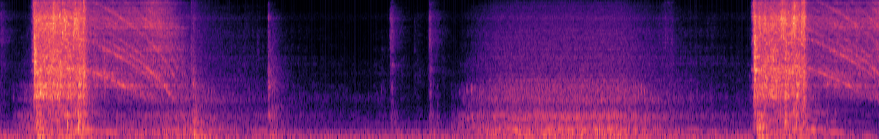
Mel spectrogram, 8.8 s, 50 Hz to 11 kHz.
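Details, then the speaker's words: Starter cranking on an '83 Buick Regal G-body after installing a Powermaster PowerMax Plus mini starter (713-9004), replacing one with hot-start no-crank trouble; distributor disconnected so the engine doesn't fire. Two crisp bursts, clean flywheel engagement, no grinding: normal. "So that sounded really good. I also slowed down the video a little bit just to see if it was going too far out or not far enough into the flywheel. So no grinding, anything like that. It sounded good."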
